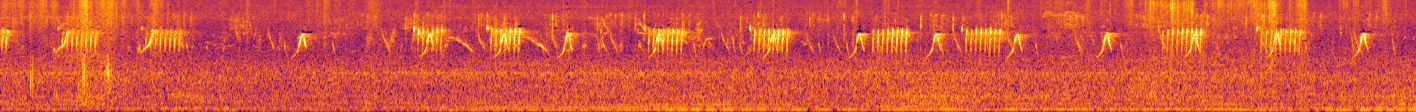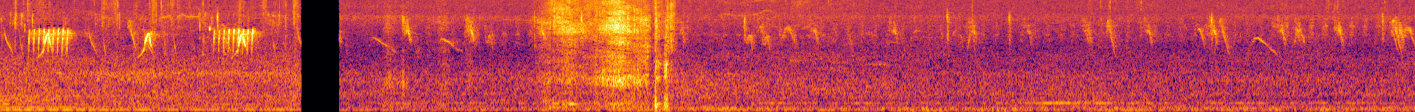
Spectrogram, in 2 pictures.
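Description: Wild bird repeating a short chirp over and over, a little more than once a second, over a steady low hum. After a short dropout about two-thirds in comes a brief louder noise, then fainter scattered chirps.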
